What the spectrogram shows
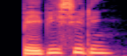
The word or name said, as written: babysitting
